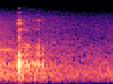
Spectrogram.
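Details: Single brief, faint cough from the speaker's young child some distance away in the background of a quiet room.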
